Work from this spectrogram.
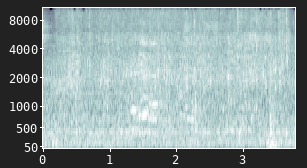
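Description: Running water splashes steadily from a tap while hands are washed, a constant close gush with some faint background voices.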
